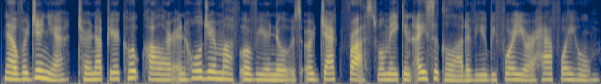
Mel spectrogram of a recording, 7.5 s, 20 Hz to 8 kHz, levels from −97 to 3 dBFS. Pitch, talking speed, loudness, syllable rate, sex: 200 Hz, 230 wpm, -20 LUFS, 5.4 syllables/s, female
